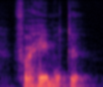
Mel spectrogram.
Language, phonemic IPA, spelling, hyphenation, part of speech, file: Dutch, /vərˈɦeː.məl.tə/, verhemelte, ver‧he‧mel‧te, noun, Nl-verhemelte.ogg
- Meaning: 1. palate 2. canopy, baldachin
